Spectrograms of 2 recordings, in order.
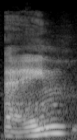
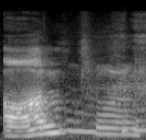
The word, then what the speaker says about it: Aang: It was like instead of Aang, it's like On.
